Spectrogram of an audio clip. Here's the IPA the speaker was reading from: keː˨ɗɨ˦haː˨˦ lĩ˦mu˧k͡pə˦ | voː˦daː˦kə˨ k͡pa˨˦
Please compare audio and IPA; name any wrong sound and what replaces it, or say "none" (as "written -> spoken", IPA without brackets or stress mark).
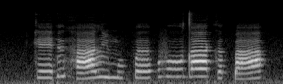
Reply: eː˨ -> eː˧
